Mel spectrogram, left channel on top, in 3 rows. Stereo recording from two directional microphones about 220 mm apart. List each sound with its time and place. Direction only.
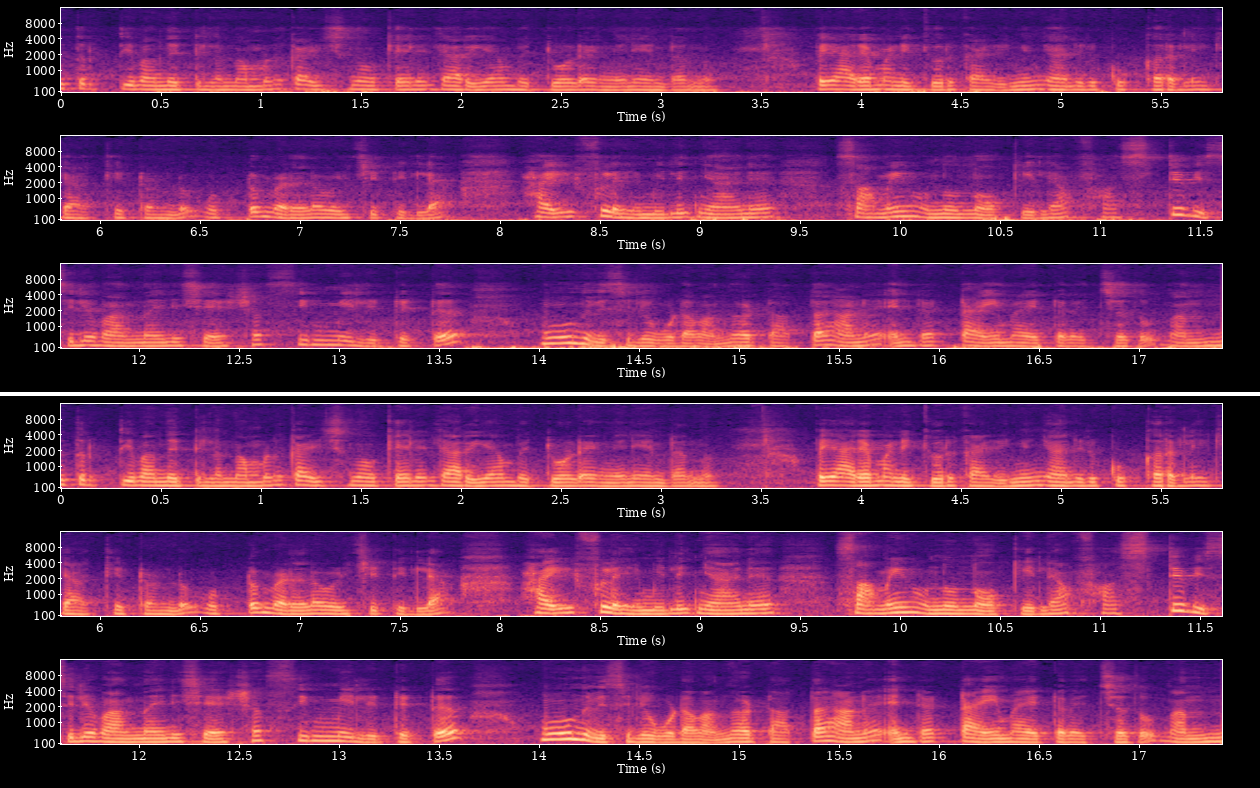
0.1 s a woman's voice: 20° right (ahead or behind)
